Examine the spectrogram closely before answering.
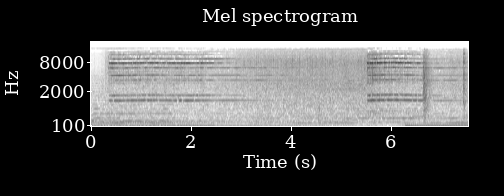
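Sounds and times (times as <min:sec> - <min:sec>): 
telephone ringing: 0:00.4 - 0:07.5
steady hiss: 0:02.6 - 0:06.3.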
